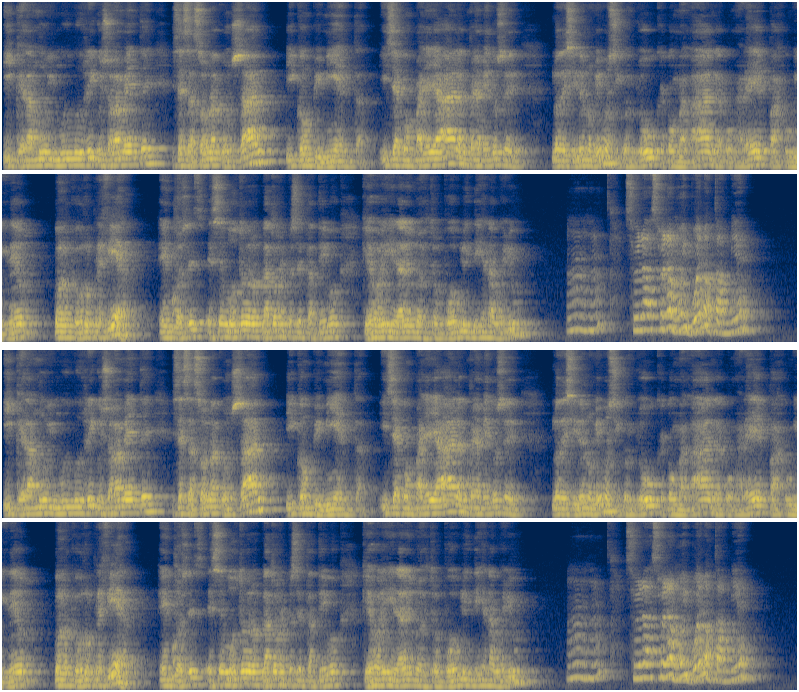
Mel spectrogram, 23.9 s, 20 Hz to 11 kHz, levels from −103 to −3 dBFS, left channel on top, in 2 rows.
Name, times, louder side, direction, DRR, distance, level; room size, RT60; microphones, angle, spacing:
voice 1, 0.0-4.0 4.2-7.7 8.2-12.3 12.7-13.8 14.3-17.0 17.3-19.7, equal, ahead, -15 dB, 1.5 m, -22 dB
voice 2, 12.0-12.3 14.5-14.6 20.4-20.9 21.4-23.1, right 1 dB, 35° left, -3 dB, 1.0 m, -24 dB
4.2 x 2.6 x 2.2 m, 0.74 s
head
